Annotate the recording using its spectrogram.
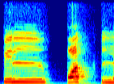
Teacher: یہ تا جو ہے تا ساکن، اس کو بالکل سکون کے ساتھ ادا کرنا ہے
